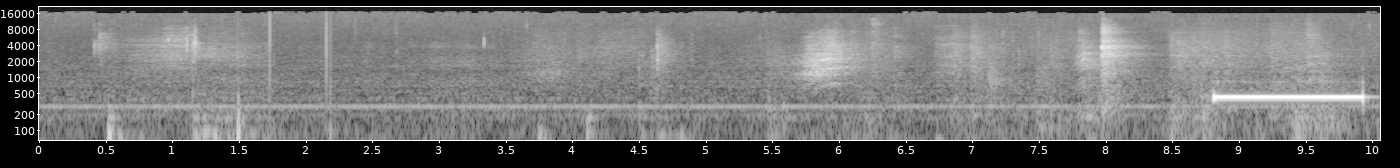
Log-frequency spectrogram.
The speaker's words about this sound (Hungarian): Csöng a telefon.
